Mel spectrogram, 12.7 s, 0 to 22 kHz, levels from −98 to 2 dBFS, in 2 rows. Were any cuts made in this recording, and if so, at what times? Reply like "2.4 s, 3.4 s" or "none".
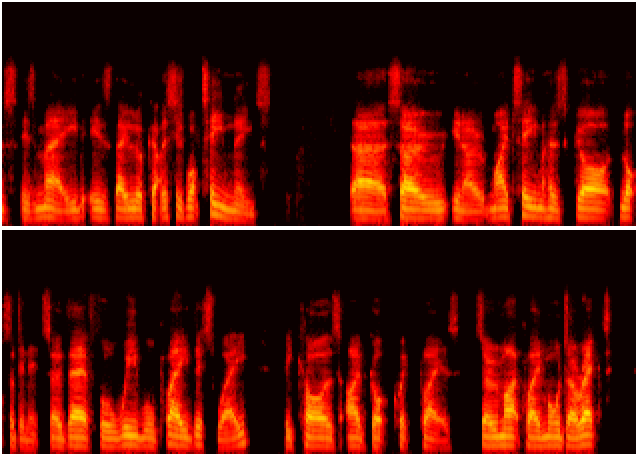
1.6 s, 2.0 s, 6.5 s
